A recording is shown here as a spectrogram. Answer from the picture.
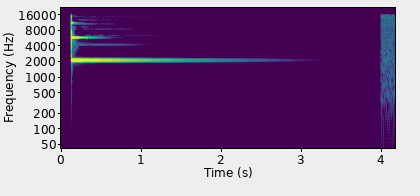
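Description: A single bell ding, struck once about a tenth of a second in, a clear high ring that fades away over about two and a half seconds.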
